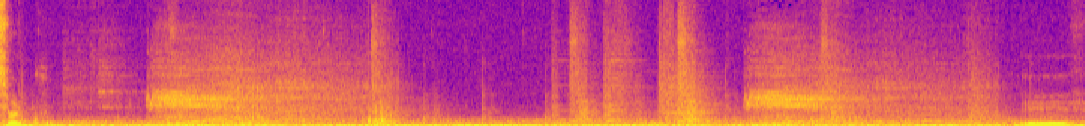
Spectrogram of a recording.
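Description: A futuristic gun fires with a crackling electric whoosh.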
